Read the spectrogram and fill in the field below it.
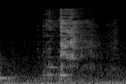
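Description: A brief scrape of a spoon against a pot as a cabbage dish is stirred, quiet and close, with one slightly louder stroke.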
